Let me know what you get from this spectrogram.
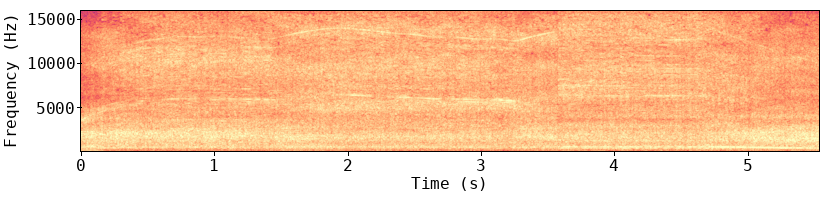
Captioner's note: drill whirring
